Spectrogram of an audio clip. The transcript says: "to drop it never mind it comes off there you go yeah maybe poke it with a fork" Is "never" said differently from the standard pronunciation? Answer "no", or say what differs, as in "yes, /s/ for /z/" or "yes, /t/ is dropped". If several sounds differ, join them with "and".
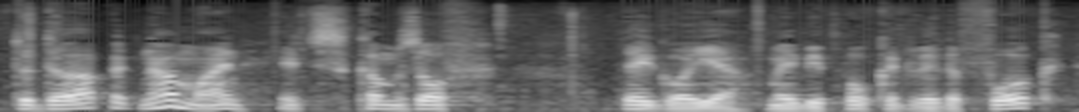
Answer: yes, /v/ is dropped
